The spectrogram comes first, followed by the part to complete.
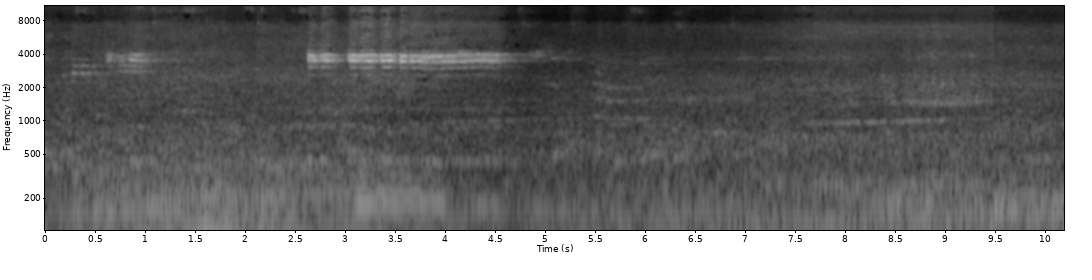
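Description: Road traffic: a motor vehicle goes by close at hand in the first half, its low rumble at its loudest about three seconds in with a high steady tone over it, then fading to a steady background of traffic noise.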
